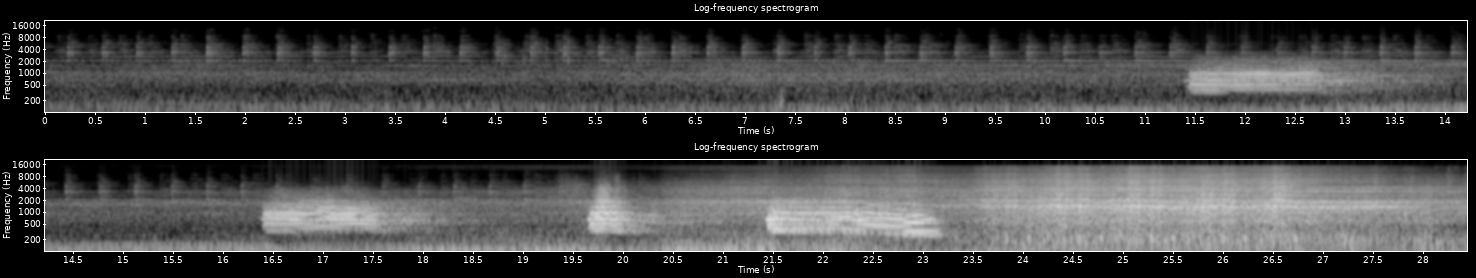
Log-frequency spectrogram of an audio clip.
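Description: Amtrak passenger train approaching a grade crossing and sounding its horn in the crossing signal: long, long, short, long. The locomotive and cars then run past, with the rumble giving way to a loud rush of wheel-on-rail noise.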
